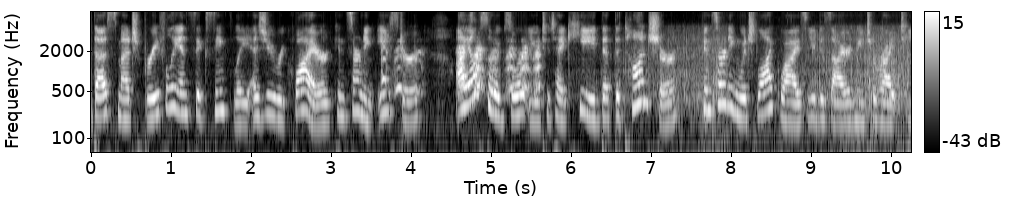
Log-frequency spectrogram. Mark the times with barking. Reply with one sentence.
The barking can be heard from 3.6 to 5.7 s.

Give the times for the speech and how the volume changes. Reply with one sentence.
You can hear the speech from 0.0 to 10.2 s, at a steady volume.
